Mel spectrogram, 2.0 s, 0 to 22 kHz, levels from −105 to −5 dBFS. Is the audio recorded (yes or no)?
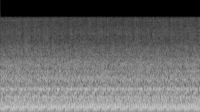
yes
